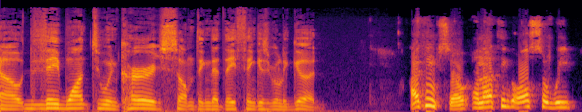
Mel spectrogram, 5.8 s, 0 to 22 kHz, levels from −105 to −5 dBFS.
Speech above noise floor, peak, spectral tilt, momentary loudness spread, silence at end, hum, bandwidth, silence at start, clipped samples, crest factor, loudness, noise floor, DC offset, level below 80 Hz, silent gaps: 36 dB; -8 dBFS; -4 dB/octave; 7 LU; 0.1 s; none; 16.5 kHz; 0 s; under 0.1%; 16 dB; -23 LUFS; -59 dBFS; under 0.1%; -52 dBFS; none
